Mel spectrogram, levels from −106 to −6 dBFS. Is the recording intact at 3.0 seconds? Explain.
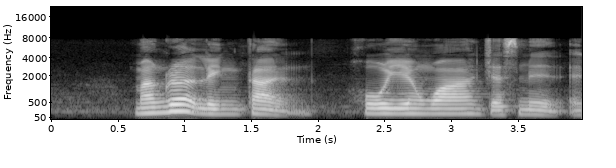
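Yes, the speech at 3.0 seconds plays through cleanly, with no dropout, click, distortion or other fault at that moment.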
